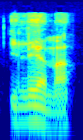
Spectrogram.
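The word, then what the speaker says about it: Елена: now listen to that that's a three-syllable um three-syllable name which syllable is stressed first second or third it's the second right so elena now if you break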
